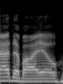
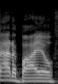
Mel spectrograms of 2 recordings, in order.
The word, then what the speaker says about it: Adebayo: Bam Adebayo, thank goodness he spells his name like you would. If you phonetically spell Bam Adebayo's name, you'd go, okay, that makes sense. That's what I would expect.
